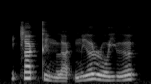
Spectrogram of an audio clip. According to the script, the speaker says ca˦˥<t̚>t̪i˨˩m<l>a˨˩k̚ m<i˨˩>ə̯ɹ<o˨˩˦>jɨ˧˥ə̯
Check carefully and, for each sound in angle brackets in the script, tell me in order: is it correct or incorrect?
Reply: incorrect: k̚, correct, incorrect: i˧˥, incorrect: o˧

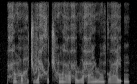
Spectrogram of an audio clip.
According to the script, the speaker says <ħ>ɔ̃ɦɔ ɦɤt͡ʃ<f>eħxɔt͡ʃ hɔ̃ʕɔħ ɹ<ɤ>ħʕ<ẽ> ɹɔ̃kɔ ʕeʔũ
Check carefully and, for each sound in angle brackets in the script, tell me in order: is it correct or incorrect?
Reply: correct, incorrect: v, correct, correct

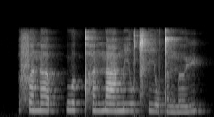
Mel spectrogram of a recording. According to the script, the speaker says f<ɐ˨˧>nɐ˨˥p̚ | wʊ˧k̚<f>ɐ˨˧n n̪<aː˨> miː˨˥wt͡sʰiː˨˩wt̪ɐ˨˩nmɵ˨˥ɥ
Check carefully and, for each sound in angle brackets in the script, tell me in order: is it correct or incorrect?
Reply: incorrect: ɐ˧, incorrect: pʰ, incorrect: aː˨˧

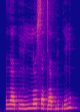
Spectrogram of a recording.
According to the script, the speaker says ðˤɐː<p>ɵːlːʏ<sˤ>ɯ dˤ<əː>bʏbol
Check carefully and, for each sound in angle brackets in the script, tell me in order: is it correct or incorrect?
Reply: correct, correct, correct

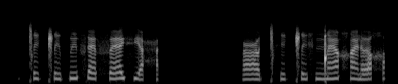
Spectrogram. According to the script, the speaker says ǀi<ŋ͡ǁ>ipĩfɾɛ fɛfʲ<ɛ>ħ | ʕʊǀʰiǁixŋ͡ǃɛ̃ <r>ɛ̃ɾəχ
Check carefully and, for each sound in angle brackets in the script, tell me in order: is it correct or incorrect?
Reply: incorrect: ǁ, correct, incorrect: χ

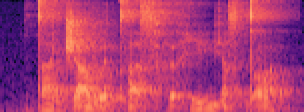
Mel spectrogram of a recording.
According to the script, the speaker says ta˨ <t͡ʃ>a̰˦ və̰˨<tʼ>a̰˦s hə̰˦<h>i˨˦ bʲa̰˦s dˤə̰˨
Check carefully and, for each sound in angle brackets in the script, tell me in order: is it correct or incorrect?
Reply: correct, correct, correct

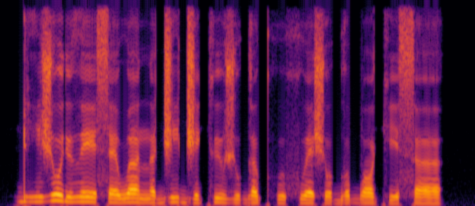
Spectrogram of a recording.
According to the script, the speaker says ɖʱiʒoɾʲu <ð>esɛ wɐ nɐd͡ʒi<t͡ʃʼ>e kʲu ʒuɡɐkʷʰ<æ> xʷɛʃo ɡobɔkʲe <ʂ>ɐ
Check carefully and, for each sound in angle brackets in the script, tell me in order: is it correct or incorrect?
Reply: correct, incorrect: d͡ʒ, incorrect: ɛ, incorrect: s

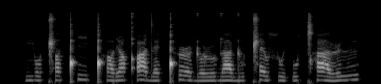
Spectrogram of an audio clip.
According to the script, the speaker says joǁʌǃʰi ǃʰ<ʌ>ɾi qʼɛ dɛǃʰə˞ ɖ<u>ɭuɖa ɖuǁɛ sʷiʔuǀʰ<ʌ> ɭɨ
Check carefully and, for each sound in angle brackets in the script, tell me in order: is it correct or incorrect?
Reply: correct, incorrect: o, incorrect: a

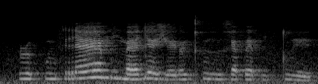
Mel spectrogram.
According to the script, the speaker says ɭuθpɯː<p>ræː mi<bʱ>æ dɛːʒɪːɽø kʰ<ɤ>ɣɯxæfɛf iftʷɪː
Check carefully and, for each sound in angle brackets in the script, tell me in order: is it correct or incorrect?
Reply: incorrect: f, incorrect: m, incorrect: ɯ

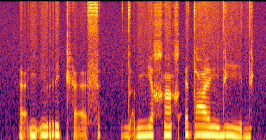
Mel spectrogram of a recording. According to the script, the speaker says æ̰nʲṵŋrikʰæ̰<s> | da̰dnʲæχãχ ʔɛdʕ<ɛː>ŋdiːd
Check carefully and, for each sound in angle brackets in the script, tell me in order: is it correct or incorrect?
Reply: correct, correct

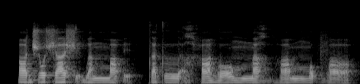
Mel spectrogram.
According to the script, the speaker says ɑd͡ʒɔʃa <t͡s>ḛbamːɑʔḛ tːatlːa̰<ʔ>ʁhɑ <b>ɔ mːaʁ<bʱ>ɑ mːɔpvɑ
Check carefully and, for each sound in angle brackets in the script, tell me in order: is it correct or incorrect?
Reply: incorrect: ʃ, incorrect: none, incorrect: ð, correct

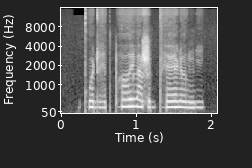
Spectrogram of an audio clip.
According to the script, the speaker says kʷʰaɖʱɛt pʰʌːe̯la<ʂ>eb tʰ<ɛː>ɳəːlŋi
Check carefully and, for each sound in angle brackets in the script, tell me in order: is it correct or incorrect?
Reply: correct, correct

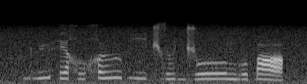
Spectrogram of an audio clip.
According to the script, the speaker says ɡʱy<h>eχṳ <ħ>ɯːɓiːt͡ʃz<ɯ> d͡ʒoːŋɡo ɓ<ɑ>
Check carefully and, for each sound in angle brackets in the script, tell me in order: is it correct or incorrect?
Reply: correct, incorrect: χ, correct, correct

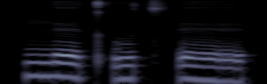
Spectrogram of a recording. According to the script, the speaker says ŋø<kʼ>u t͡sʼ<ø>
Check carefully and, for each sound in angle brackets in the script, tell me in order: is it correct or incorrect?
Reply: correct, correct

